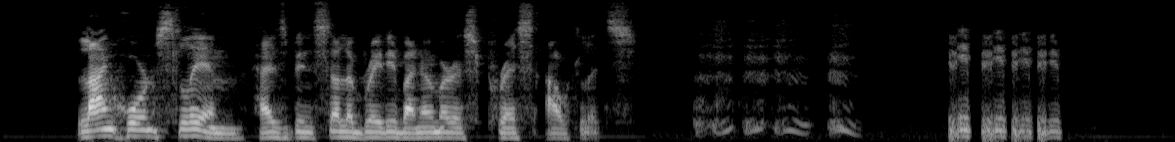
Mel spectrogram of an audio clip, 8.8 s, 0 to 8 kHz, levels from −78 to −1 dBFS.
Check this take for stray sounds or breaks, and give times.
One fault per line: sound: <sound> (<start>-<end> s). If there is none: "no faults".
sound: throat clearing (5.2-6.5 s)
sound: laugh (7.1-8.0 s)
